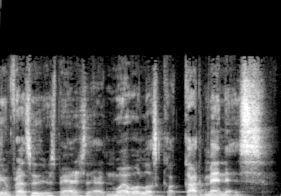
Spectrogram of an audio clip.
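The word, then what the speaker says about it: Nuevo Los Cármenes: Nuevo Los Carmenes. – There you go. – Los Carmenes. Yeah. Because there's an accent on it.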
